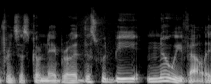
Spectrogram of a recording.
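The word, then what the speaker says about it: Noe Valley: neighborhood this would be noy Valley it looks like no Valley but it's pronounced noi Valley is a neighborhood in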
